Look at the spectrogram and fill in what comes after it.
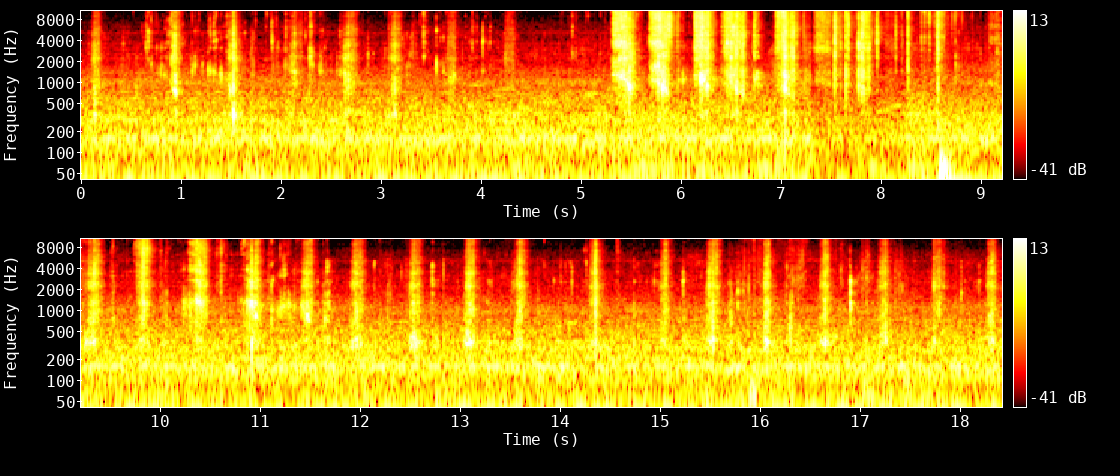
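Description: Crisp crunching as a raw Korean green onion (daepa) stalk is bitten and chewed. A run of loud crunches comes about five seconds in, and quieter chewing crunches follow through the rest.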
